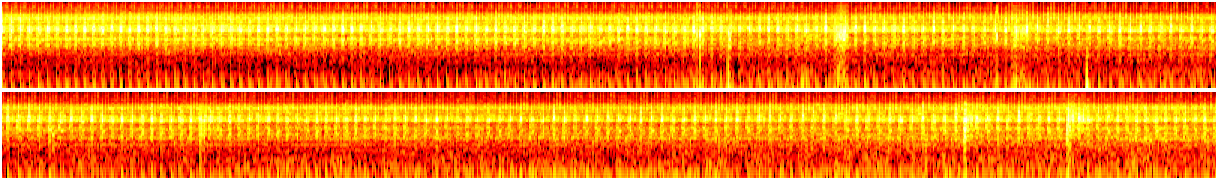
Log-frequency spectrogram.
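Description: Small engine of a Cambodian bamboo train (norry) running steadily, driving the bamboo platform along the rails. A few sharp clicks cut through the engine's rapid pulse.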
